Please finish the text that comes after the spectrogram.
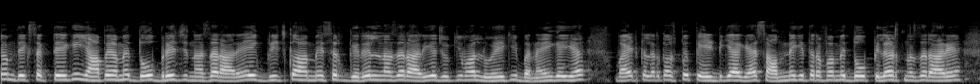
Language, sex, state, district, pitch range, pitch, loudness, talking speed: Hindi, male, Uttar Pradesh, Etah, 185-210 Hz, 200 Hz, -16 LUFS, 310 wpm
